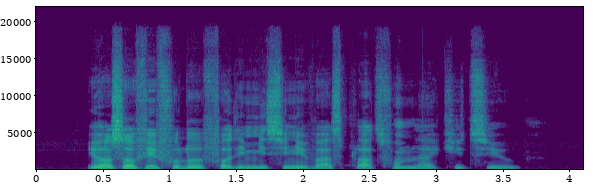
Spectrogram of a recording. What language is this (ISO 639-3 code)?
pcm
